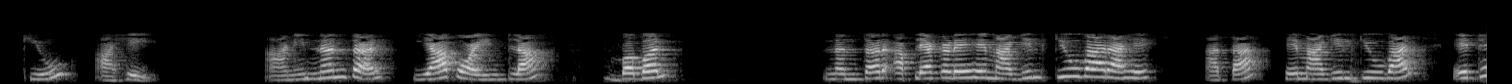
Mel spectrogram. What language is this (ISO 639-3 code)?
mar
